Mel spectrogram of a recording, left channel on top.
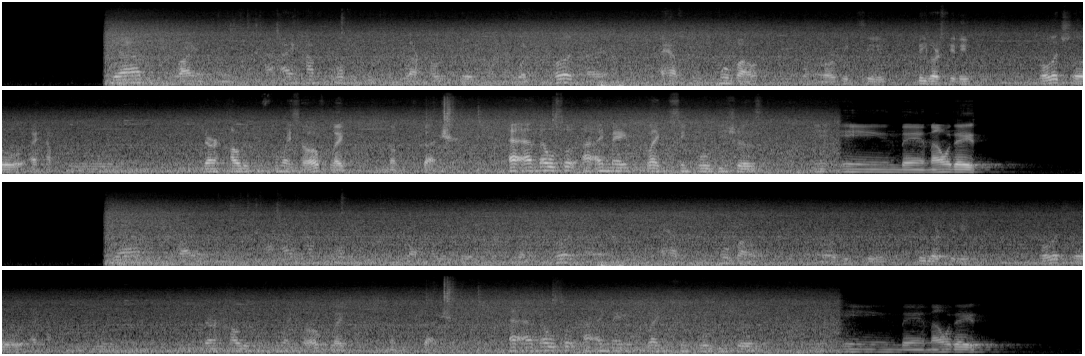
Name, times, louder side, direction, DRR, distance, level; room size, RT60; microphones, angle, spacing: voice 1, 1.0-6.2 6.6-8.9 9.2-9.7 10.4-12.1 12.8-18.4 18.9-20.5, left 6 dB, 90° left, 18 dB, 0.4 m, -27 dB
sound 1, 1.0-19.2, left 2 dB, 10° left, 0.5 m, -29 dB
14.0 x 6.0 x 4.3 m, 0.84 s
head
